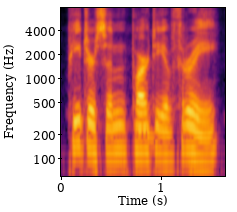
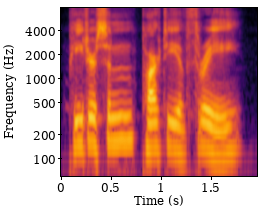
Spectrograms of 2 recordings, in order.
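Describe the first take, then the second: No difference in how they are said.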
